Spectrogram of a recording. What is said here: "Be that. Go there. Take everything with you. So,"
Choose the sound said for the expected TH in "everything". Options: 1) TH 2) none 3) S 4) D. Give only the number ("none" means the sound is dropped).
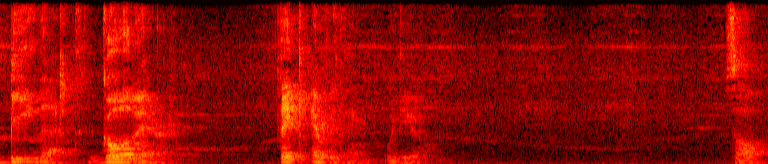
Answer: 1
